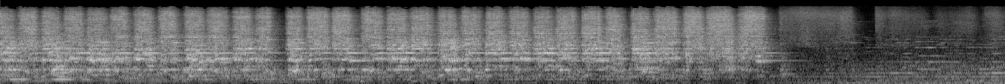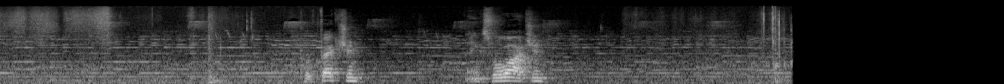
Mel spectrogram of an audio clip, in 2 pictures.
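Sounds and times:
abrasive tool scraping metal: 0.0s - 11.4s.

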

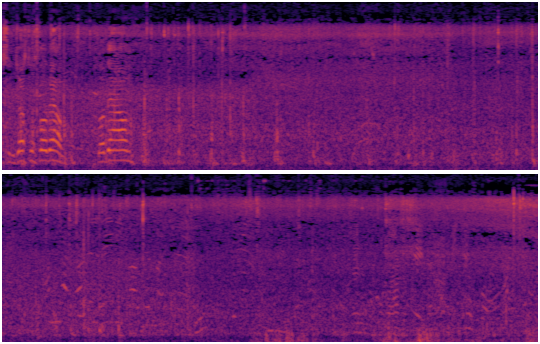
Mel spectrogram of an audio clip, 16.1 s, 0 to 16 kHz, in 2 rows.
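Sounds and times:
faint voices: 0.0s - 16.0s
wind rumbling on microphone: 0.0s - 16.0s.

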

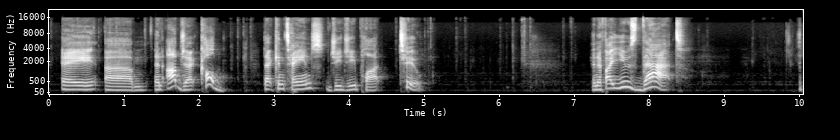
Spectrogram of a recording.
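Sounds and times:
faint keyboard keystrokes: 2.4s - 2.8s, 5.0s - 7.1s.

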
